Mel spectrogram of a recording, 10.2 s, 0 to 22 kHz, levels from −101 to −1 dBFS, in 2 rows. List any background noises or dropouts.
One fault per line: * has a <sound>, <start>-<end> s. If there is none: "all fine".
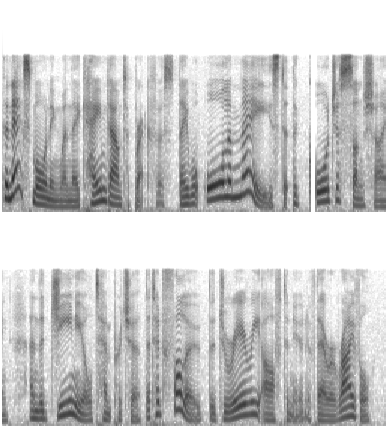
* has a dropout, 4.1-4.2 s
